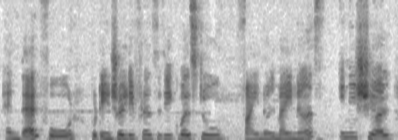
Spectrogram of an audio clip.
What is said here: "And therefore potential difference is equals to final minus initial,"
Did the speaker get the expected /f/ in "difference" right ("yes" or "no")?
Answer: yes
